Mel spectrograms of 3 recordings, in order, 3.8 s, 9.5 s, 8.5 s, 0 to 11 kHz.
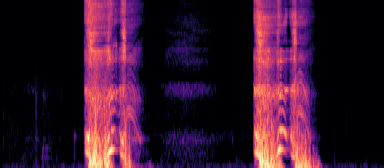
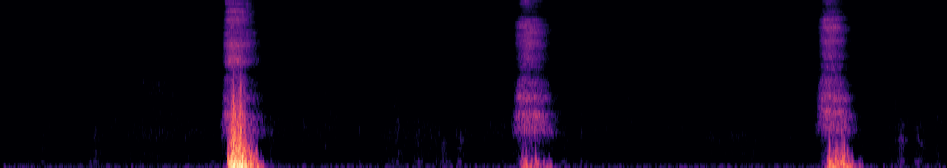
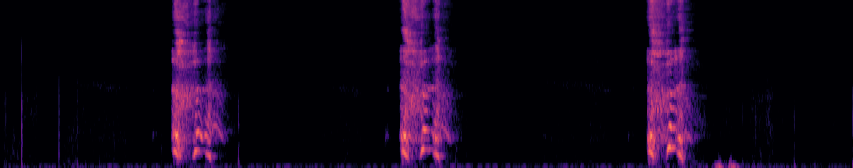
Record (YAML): cough_length: 3.8 s
cough_amplitude: 32768
cough_signal_mean_std_ratio: 0.4
exhalation_length: 9.5 s
exhalation_amplitude: 29657
exhalation_signal_mean_std_ratio: 0.17
three_cough_length: 8.5 s
three_cough_amplitude: 10180
three_cough_signal_mean_std_ratio: 0.33
survey_phase: beta (2021-08-13 to 2022-03-07)
age: 18-44
gender: Female
wearing_mask: 'No'
symptom_none: true
symptom_onset: 2 days
smoker_status: Never smoked
respiratory_condition_asthma: true
respiratory_condition_other: false
recruitment_source: REACT
submission_delay: 1 day
covid_test_result: Negative
covid_test_method: RT-qPCR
